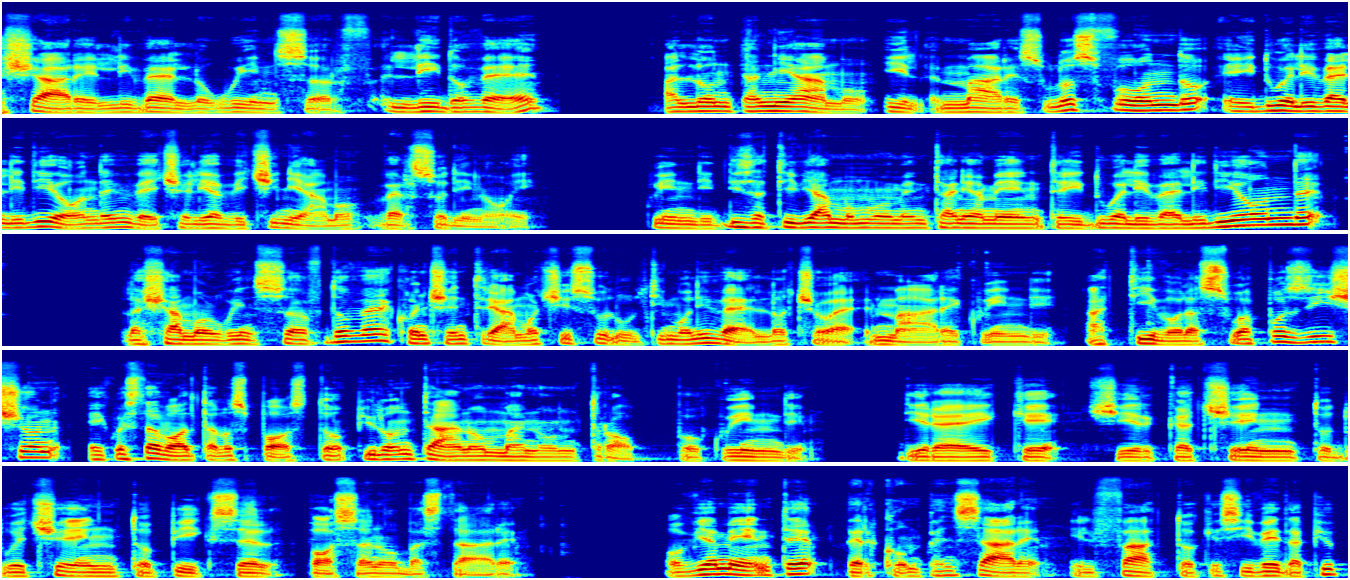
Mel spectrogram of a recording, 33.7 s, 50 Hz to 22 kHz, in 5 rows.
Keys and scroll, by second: 19.2 p.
